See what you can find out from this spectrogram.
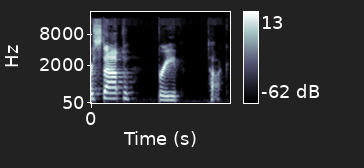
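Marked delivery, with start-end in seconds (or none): none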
